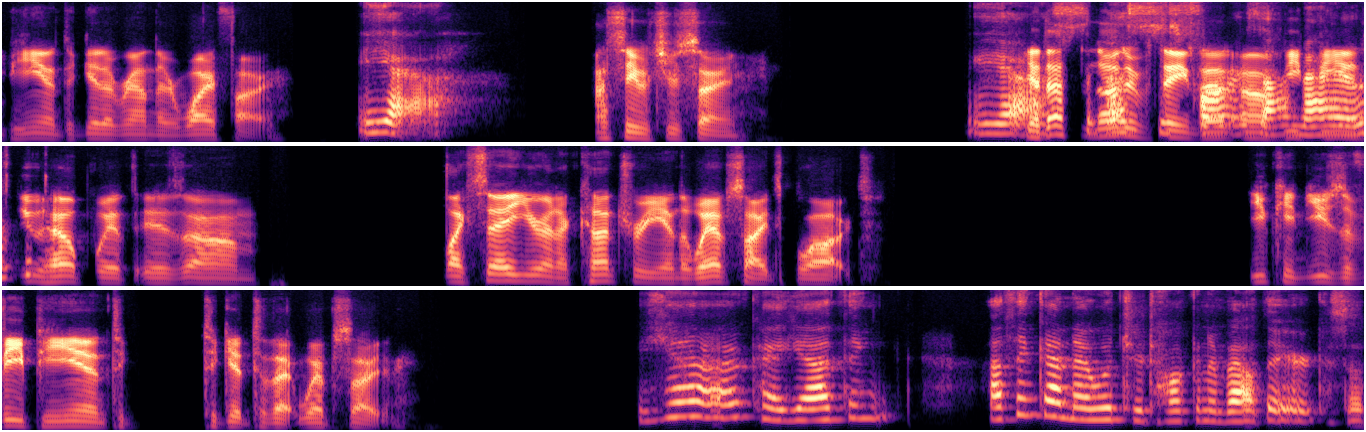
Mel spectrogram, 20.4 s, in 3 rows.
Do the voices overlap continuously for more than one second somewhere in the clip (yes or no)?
yes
